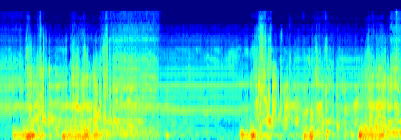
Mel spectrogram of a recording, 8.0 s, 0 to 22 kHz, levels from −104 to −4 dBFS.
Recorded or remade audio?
remade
